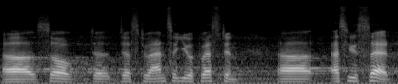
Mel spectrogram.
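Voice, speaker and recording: A panelist from Kerala, India, speaks in a large expo hall, hesitant and leaning on many fillers. His medium-pitched voice is steady and unhurried. Hall reverb, faint ambience and slight background noise fill the recording.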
